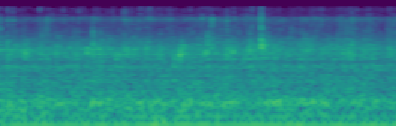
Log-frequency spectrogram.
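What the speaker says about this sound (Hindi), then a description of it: "इसको बड़े से किसी देगचे में डालकर आपने क्या करना है, पानी डाल देना है थोड़ा सा।" Water is poured into a large pot of mustard greens, a faint, steady gushing trickle with a low constant hum beneath it.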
